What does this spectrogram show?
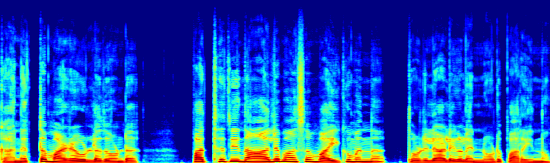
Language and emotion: Malayalam, sad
